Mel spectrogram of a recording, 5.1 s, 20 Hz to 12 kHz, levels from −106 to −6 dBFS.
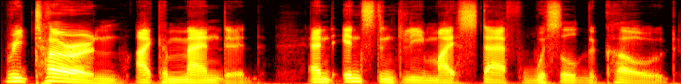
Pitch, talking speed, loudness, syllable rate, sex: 95 Hz, 115 wpm, -21 LUFS, 3.5 syllables/s, male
